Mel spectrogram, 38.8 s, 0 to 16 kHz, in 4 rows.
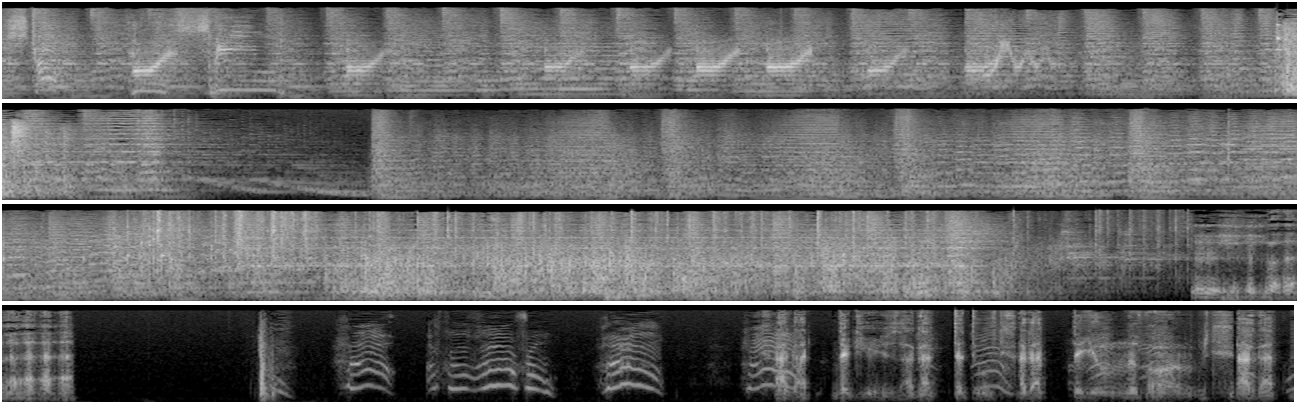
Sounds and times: Speech: 0:00.0 - 0:02.2, 0:34.8 - 0:38.8.

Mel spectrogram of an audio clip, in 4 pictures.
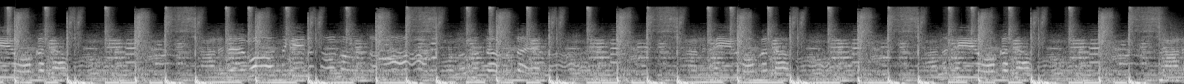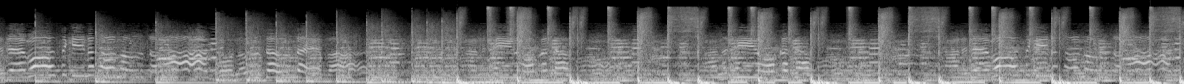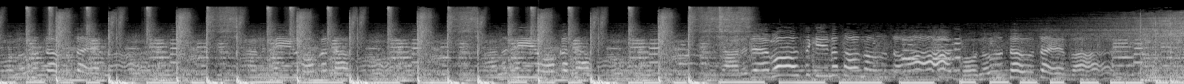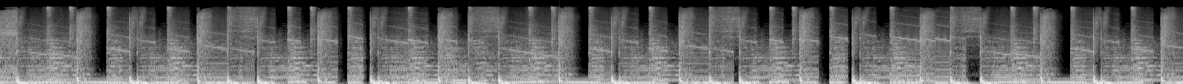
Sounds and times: House music: 0:00.0 - 0:33.2, 0:34.1 - 0:47.3
Swing music: 0:00.0 - 0:47.3.

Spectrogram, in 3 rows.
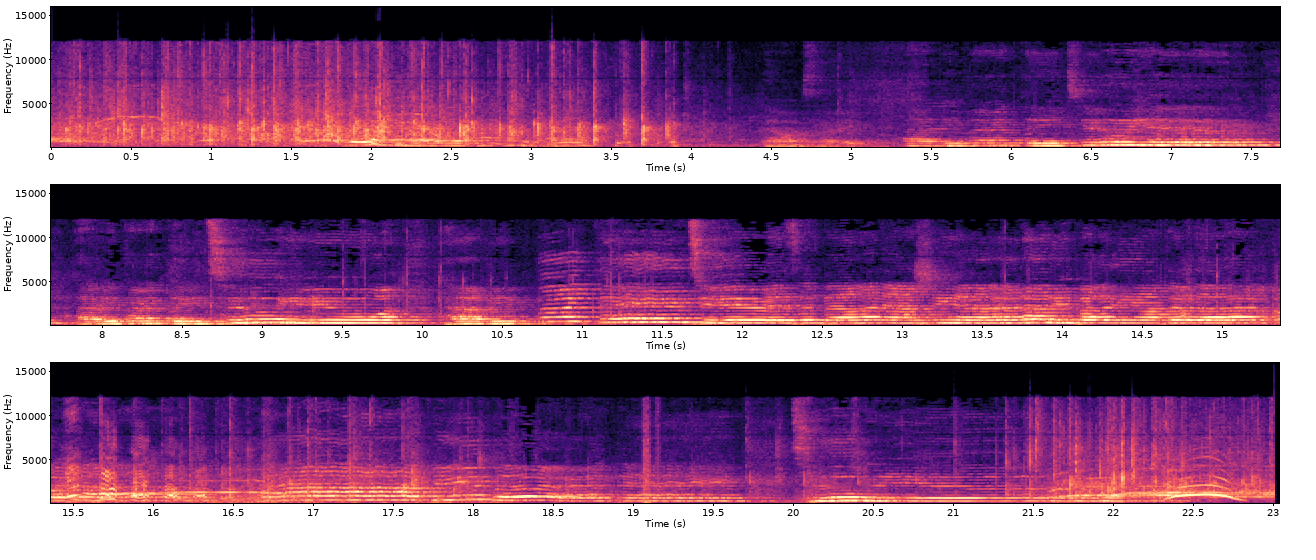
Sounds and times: Female singing: 0:04.5 - 0:16.1, 0:16.7 - 0:22.5.

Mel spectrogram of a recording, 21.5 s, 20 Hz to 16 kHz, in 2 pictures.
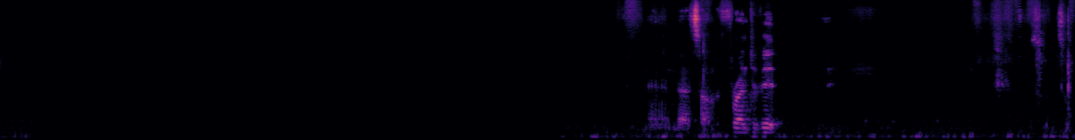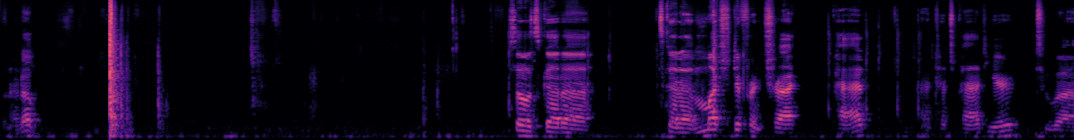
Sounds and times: Speech: 0:06.4 - 0:07.8, 0:10.2 - 0:11.2, 0:15.8 - 0:16.7, 0:17.3 - 0:21.4.

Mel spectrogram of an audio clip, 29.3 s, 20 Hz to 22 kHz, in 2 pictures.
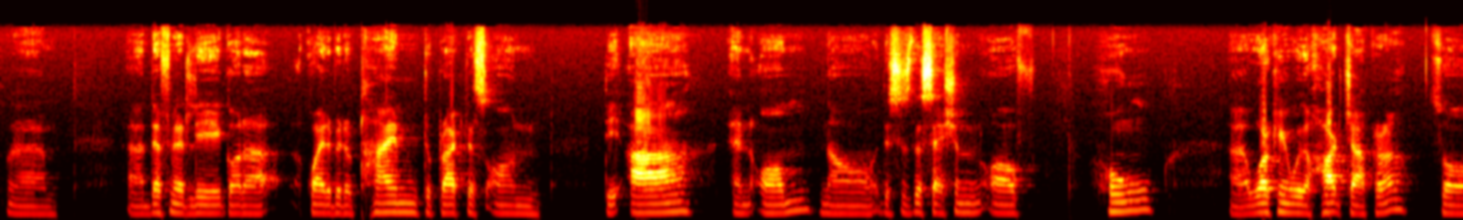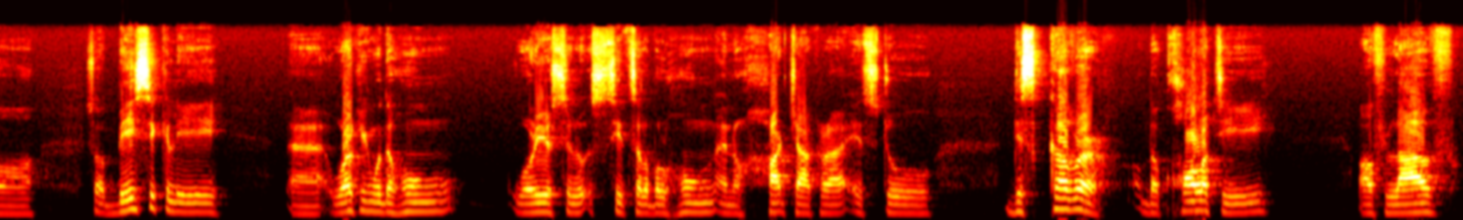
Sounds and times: Speech: 0:00.0 - 0:00.6, 0:01.3 - 0:05.5, 0:06.1 - 0:10.4, 0:11.0 - 0:11.6, 0:12.3 - 0:16.9, 0:17.5 - 0:24.0, 0:24.7 - 0:27.4, 0:28.2 - 0:29.2.

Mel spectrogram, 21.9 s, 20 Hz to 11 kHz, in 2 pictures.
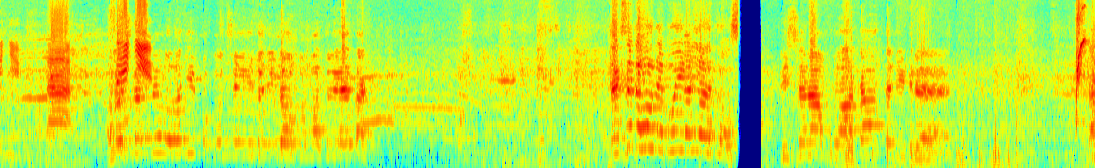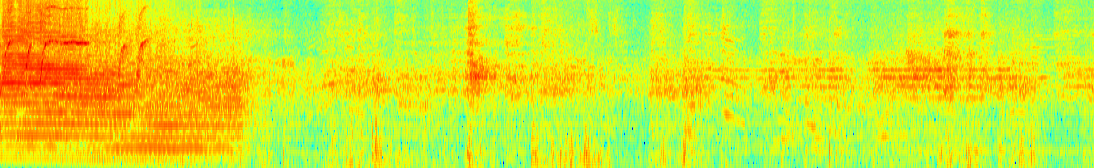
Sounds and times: Truck: 0:08.8 - 0:21.8.

